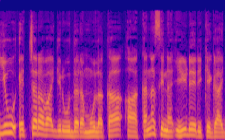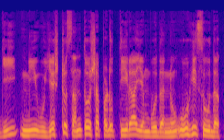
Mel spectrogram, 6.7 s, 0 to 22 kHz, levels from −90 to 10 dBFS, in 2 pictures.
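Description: Throughout the recording, gain pumping is heard. The input gain is likely set far too high, with a fast limiter clamping down on every loud syllable. The room noise sits about 43 dB below the speech, and the gain swings by around 10 dB, leaving the speech squashed.

At 2.16 s, between "ಎಚ್ಚರವಾಗಿರುವುದರ ಮೂಲಕ ಆ" and "ಈಡೇರಿಕೆಗಾಗಿ ನೀವು ಎಷ್ಟು ಸಂತೋಷಪಡುತ್ತೀರಾ", a dropped buffer (overrun) occurs. The recording software likely failed to read its samples before the hardware overwrote them. Around 20 ms of audio vanishes, heard as an abrupt skip forward.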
